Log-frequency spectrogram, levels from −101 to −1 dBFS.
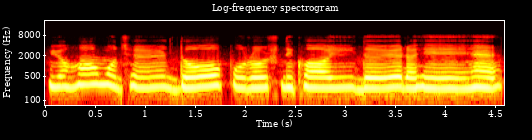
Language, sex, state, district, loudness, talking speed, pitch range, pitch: Hindi, female, Madhya Pradesh, Katni, -13 LUFS, 105 wpm, 230-245 Hz, 235 Hz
